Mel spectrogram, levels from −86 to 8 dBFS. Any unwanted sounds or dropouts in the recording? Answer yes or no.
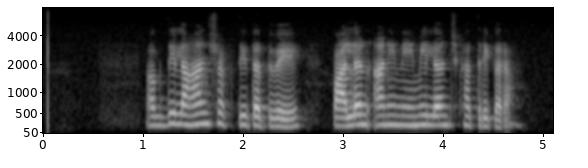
no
